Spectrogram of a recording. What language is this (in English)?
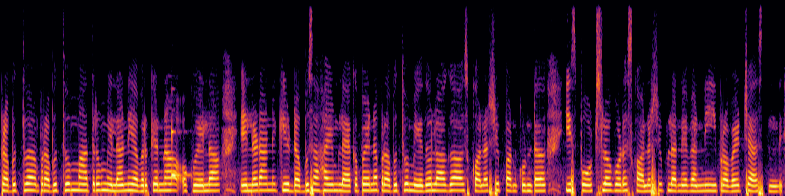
Telugu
